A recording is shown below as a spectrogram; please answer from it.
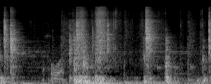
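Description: A few knocks and clunks from a van's swivelling seat being turned by hand on its base, the loudest a low thump about a second in.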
